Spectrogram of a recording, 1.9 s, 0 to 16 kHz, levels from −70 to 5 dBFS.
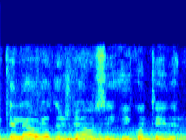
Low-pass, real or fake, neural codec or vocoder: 10.8 kHz; real; none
